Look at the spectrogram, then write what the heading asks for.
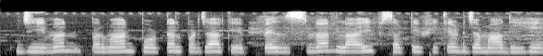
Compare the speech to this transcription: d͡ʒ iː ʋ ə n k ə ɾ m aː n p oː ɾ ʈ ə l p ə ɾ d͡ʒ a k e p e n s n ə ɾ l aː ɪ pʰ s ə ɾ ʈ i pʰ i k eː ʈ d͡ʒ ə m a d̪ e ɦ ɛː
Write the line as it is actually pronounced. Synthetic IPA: d͡ʒ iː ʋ ə n p ə ɾ m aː n p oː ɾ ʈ ə l p ə ɾ d͡ʒ a k e p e n s n ə ɾ l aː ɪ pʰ s ə ɾ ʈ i pʰ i k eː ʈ d͡ʒ ə m a d̪ i ɦ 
